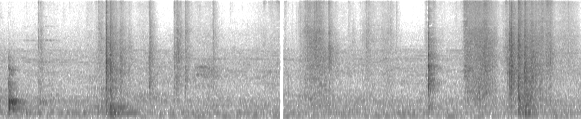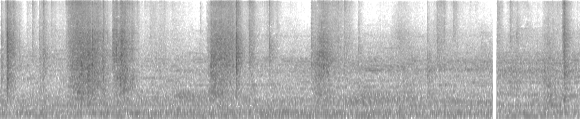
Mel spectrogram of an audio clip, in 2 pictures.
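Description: Hands mixing and kneading wet flour into dough in a steel bowl: irregular bursts of rubbing, squishing and scraping against the metal.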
